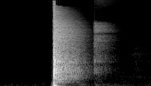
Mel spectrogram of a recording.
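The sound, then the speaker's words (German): After a countdown from three, a single loud, sharp hand clap for syncing audio cracks out of silence, its bright snap fading quickly, followed by a short, fainter burst just after. No one speaks. “Deswegen klatschen in drei. Drei, zwei, eins.”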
